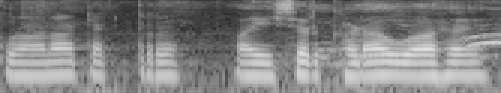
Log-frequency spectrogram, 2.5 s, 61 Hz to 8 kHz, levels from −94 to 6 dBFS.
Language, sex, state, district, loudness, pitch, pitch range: Hindi, male, Haryana, Charkhi Dadri, -16 LUFS, 155 Hz, 155-160 Hz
